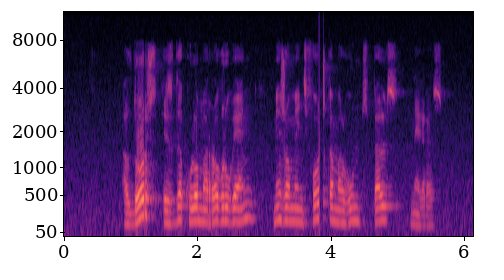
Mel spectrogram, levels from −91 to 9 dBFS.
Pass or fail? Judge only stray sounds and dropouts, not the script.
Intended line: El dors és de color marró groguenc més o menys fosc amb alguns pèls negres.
fail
